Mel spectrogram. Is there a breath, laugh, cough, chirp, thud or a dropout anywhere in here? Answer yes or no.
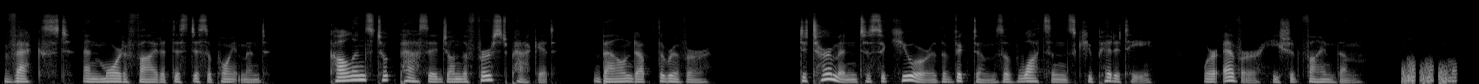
yes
